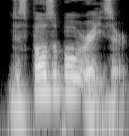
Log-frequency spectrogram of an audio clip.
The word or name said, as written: disposable razor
